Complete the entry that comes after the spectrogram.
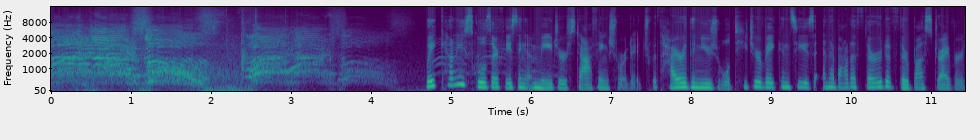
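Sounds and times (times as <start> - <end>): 
crowd of educators rallying outdoors chanting and cheering: 0.0 - 5.4
speech: 4.7 - 11.4.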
